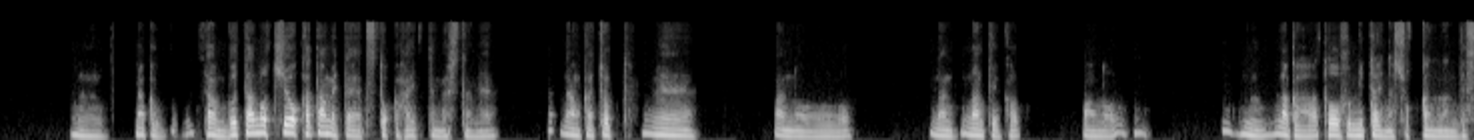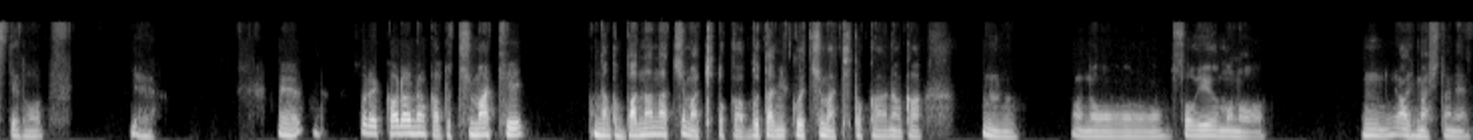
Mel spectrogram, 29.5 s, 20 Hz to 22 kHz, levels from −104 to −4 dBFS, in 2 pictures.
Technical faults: none

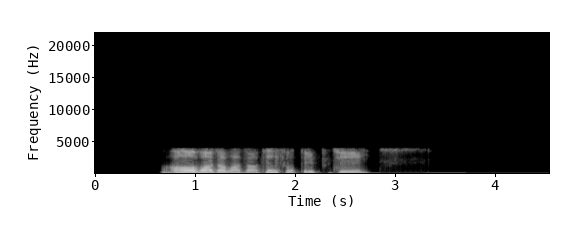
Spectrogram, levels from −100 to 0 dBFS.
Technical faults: RealAudio 14.4 codec

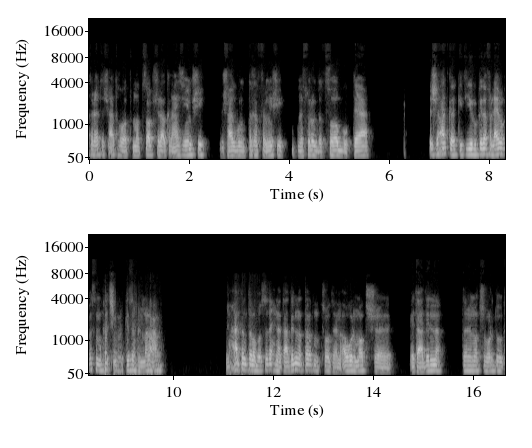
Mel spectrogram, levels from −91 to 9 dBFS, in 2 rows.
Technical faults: call bitrate drop

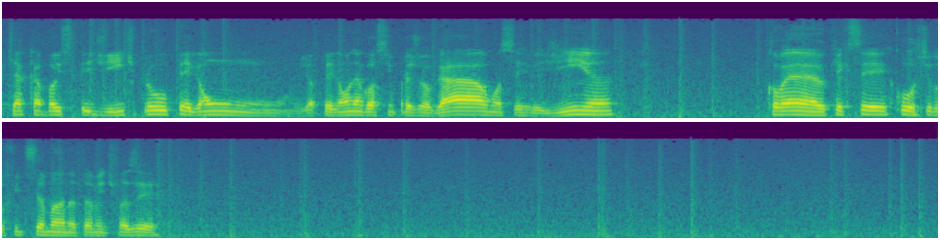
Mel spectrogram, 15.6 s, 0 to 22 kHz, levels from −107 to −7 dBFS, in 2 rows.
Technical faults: none

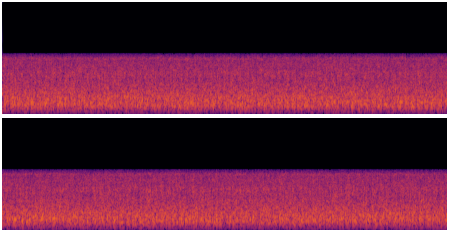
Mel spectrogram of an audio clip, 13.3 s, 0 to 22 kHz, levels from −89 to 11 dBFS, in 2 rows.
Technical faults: G.729 codec

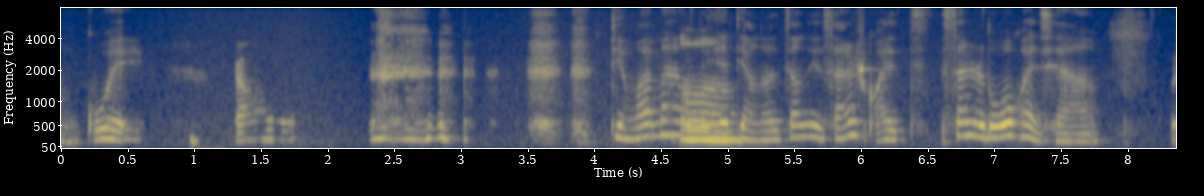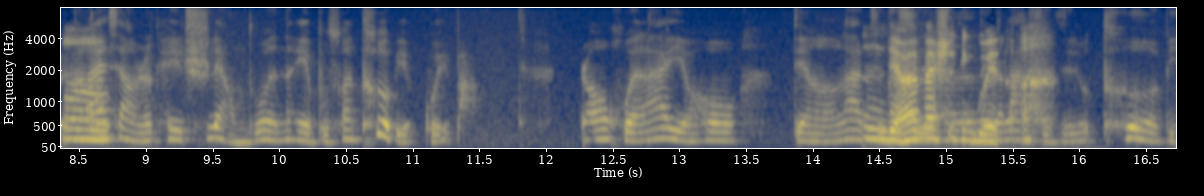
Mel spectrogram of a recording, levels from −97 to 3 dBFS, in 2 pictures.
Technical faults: none

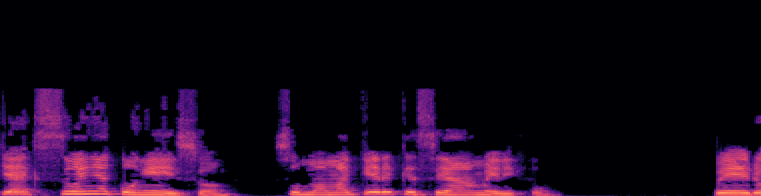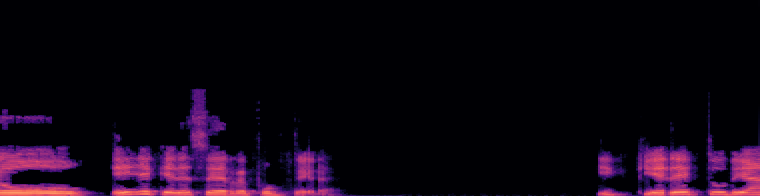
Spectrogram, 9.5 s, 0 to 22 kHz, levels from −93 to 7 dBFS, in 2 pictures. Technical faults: none

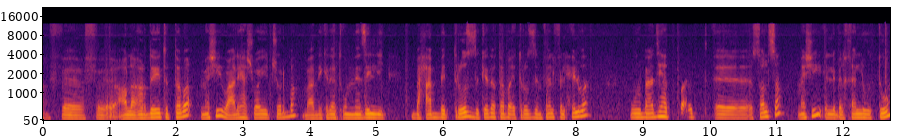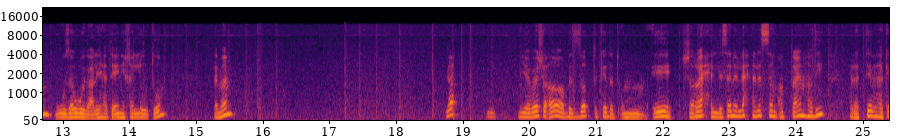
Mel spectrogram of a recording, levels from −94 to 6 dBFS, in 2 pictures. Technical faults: comfort noise in place of the background

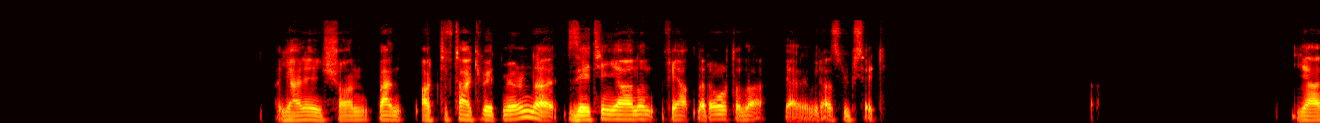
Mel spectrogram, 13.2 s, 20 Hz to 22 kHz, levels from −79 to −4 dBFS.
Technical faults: short concealed packet loss; lost packet rebuilt from error correction

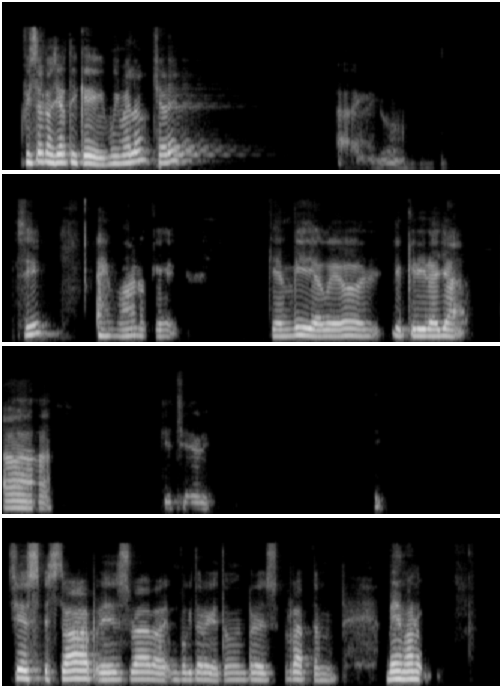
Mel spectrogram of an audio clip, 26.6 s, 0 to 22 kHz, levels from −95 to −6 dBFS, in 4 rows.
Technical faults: feedback echo between two devices

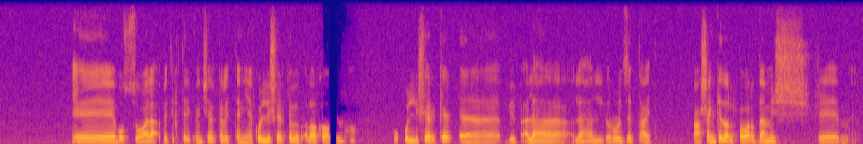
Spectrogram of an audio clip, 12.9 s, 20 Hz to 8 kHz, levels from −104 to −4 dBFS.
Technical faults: speech suppressed in double talk

